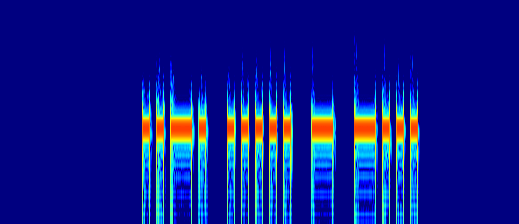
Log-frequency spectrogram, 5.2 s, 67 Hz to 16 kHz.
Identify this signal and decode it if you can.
Morse code, heard as a keyed tone, about 17 wpm, 700 Hz. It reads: F5TB
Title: DXCC-100 Call Signs - 4 Characters - 17wpm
